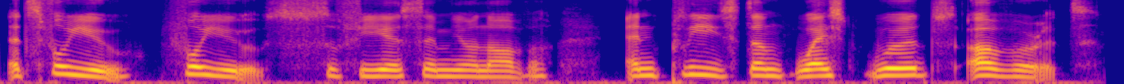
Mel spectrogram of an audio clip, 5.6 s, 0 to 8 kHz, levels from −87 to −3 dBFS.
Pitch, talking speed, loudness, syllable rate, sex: 200 Hz, 150 wpm, -17 LUFS, 4.2 syllables/s, female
